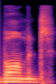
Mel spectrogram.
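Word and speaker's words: bombed: लिया होगा आ बीन बॉमड मतलब उसको उड़ा दिया गया बी ओ एम बी इसमें बी वर्ड का प्रोनंसिएशन साइलेंट होता है प्र सशन इसका साइलेंट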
